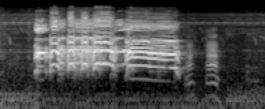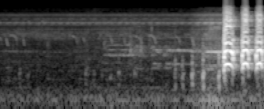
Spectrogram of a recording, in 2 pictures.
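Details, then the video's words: Linh Kê rooster with an odd crow: a long, rasping, stuttered phrase broken into pulsing segments, then a short note, silence, and the start of another choppy crow. "Tiếng Gáy Độc Lạ. Gà Linh Kê/ Strange Crow Sound"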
